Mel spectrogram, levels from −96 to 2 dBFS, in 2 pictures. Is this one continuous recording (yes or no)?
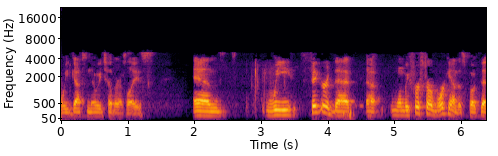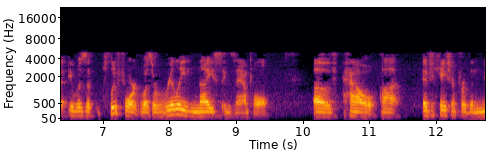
no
